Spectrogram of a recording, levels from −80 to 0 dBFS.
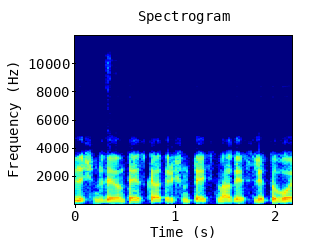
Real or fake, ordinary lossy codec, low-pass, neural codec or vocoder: fake; AAC, 64 kbps; 10.8 kHz; vocoder, 44.1 kHz, 128 mel bands every 256 samples, BigVGAN v2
